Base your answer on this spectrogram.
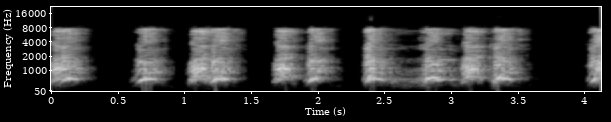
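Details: Rapid dog barks, several drawn out and rough, clustered in groups of two or three with short pauses, nothing else audible.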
